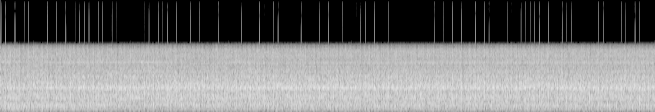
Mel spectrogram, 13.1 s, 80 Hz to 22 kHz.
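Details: Cylinda 12002 washing machine on its final fast spin: steady roar with a repeated knock about twice a second, as if something is stuck in the drum; nothing found in the inspection pocket, cause unknown.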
